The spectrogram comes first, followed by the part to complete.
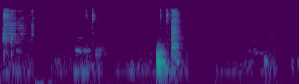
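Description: Three short bursts of clicking and rustling noise over a video-call line, the loudest about two and a half seconds in.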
